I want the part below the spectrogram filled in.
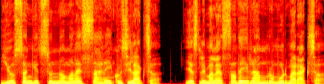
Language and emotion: Nepali, happy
